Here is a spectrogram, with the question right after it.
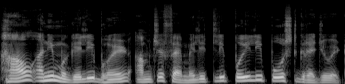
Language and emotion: Goan Konkani, neutral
